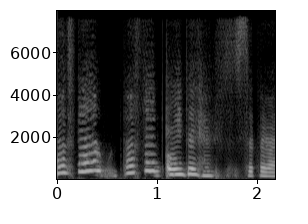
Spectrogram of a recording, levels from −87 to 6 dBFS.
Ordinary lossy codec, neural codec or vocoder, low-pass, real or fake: none; codec, 16 kHz, 0.5 kbps, FreqCodec, smaller model; none; fake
